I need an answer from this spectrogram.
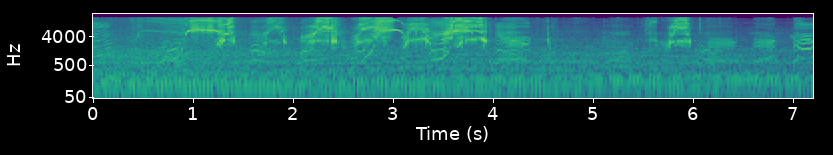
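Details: Baby monkey Lori crying after her mother Amari leaves her alone: shrill, wavering squeals with rising and falling sweeps, bunched over the first four seconds, then softer broken cries over a steady low hum.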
